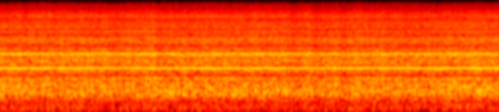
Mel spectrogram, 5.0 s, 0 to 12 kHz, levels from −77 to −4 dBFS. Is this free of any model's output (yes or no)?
yes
